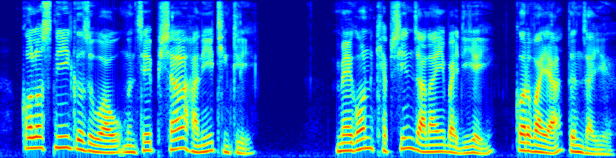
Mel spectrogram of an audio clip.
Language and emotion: Bodo, neutral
